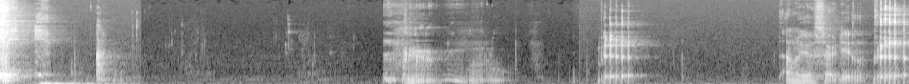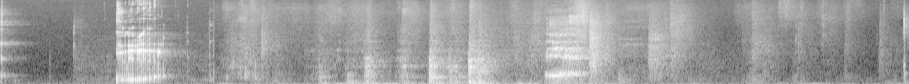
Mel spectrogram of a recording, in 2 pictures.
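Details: Burping by a man: a series of loud, low, gurgling burps separated by pauses, with some softer voiced sounds between them.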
